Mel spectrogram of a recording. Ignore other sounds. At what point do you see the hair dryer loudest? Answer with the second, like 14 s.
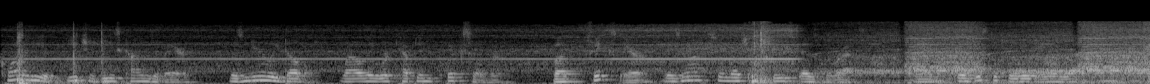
11 s.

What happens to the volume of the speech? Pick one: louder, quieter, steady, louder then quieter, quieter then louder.
steady.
